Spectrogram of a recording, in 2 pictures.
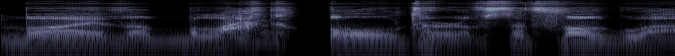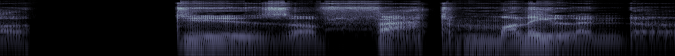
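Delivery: thick, loathsome voice. Reading a monster speaking to a frightened moneylender: thick and loathsome voice. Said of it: "speak in a thick and loathsome voice".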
